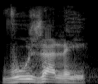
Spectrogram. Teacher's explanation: Right, V-O-U-S. The S, the silent S, can be pushed into the following word if the following word starts with a vowel. And you have, and it takes on the sound of a Z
